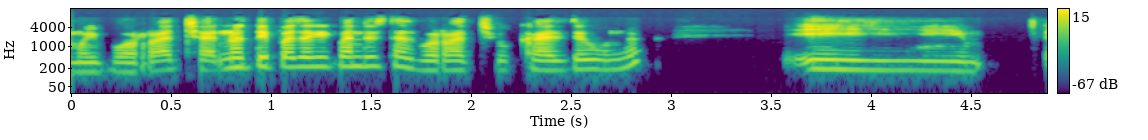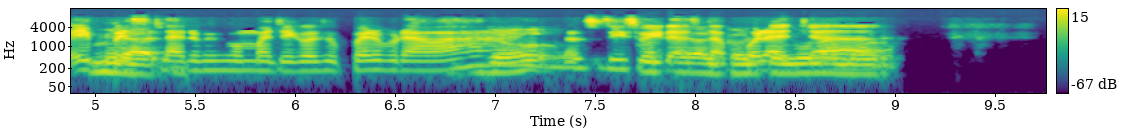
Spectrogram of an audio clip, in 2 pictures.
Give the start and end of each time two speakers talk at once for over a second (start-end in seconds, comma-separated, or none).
6.9-8.9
